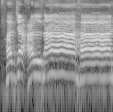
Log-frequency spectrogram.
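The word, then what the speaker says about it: فجعلناها: ফাজআলনাহা নাকালাল lima বাইনা। ফাজআল আইন চাপ দিয়ে ফাজআল না একালিপ টান। এখানে ফাজা আল পর্যন্ত কোনো টান নাই।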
